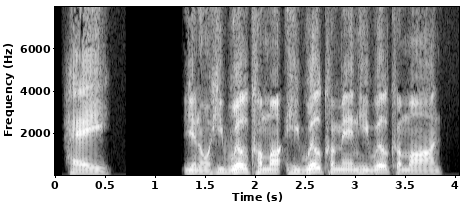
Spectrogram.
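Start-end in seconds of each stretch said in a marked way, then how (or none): none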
